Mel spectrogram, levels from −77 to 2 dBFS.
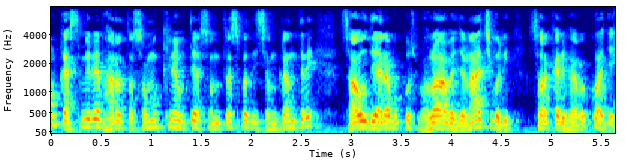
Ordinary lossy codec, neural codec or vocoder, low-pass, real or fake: none; none; 7.2 kHz; real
